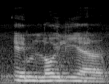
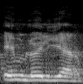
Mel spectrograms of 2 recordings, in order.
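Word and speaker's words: M. Lhuillier: Guys, karon nga adlaw, Domingo, na ako karon diri sa M. Loylier Pawn Shop, Claveria branch, or the correct pronunciation is M. Loylier.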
